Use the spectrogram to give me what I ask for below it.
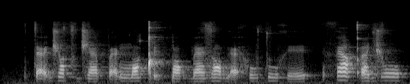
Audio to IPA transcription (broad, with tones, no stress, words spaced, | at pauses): tæ̰˥˩d͡ʒɒ˥˩t͡s d͡ʒæ˩ pæ̰˥˧ ŋ͡mɒ˨˥ǃḛ˩˧˩k͡pɒ˨˩˦ ɡ͡bæ˨˩˦z ɒ˥˧ɡ æ̰˨˥hu˨˥tu˥˧ xe˨˩˦ | θæ˥˧qʼi˩˧˩d͡ʒo˥˧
